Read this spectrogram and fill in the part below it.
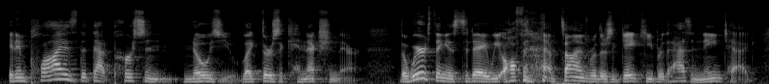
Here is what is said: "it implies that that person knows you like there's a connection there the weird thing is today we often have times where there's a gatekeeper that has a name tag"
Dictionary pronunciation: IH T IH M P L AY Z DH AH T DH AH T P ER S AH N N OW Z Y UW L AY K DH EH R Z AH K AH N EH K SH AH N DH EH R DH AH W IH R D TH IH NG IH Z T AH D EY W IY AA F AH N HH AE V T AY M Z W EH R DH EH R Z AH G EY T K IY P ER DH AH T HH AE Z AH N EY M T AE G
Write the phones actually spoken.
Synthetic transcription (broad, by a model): IH T IH M P L AY Z DH AH T DH AH T P ER S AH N N OW Z Y UW L AY K DH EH R Z AH K AH N EH K SH AH N DH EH R DH AH W IH R D TH IH NG IH Z T AH D EY W IY AA F AH N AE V T AY M Z W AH R DH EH R Z AH G EY T K IY P ER DH AH T HH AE Z AH N EY M T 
